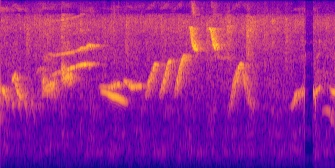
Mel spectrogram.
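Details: White-rumped shama mating sounds, used as a lure to bring other shamas into breeding condition; clear varied whistles, rising and falling slurs and quick upward sweeps in a rapid flowing phrase, with a brief dropout near the end.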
